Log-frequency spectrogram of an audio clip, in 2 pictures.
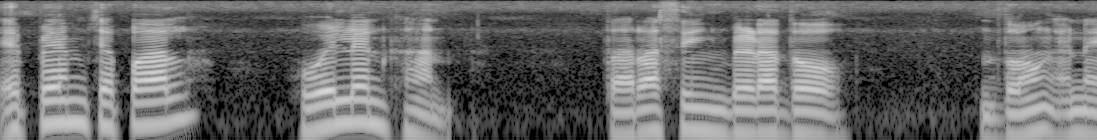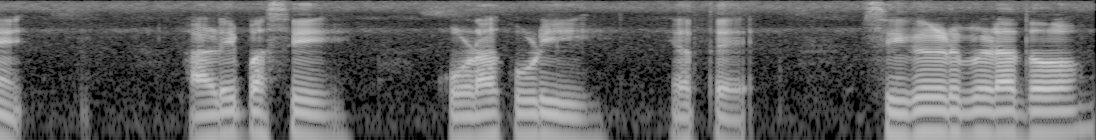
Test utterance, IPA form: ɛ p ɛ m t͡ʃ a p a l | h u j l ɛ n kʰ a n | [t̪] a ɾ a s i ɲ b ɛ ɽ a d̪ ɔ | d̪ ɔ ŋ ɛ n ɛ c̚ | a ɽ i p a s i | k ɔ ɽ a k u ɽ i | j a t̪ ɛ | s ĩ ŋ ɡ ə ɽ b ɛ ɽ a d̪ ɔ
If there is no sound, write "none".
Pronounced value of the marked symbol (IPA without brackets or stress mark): t̪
